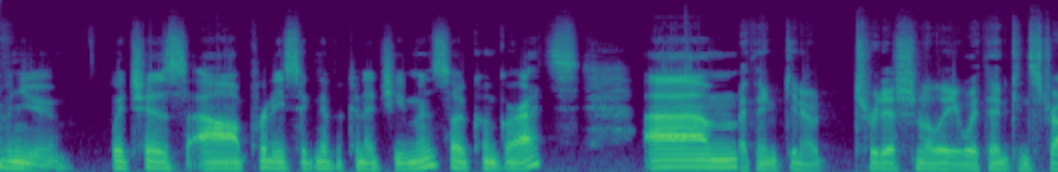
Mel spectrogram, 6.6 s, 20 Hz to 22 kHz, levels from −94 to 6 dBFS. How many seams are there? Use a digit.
1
